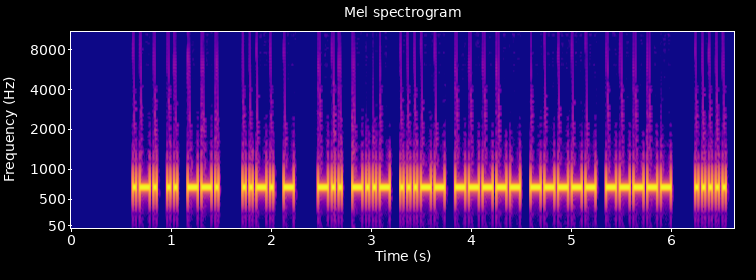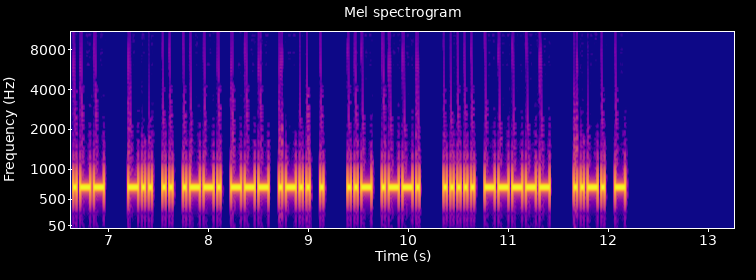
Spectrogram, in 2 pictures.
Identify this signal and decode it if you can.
Morse code, heard as a keyed tone, about 34 wpm, 700 Hz. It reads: RIG FT DX3000 5W DIPOLE UP 50 FT
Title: Practice QSO - Exchange 2 - Info - 35wpm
